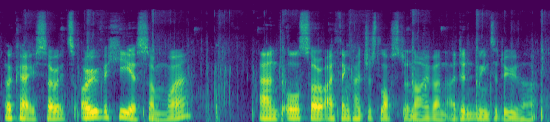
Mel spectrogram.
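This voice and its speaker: A man's voice: mid-range voice, brisk, a little hiss or hum. A man giving casual, rambling gameplay commentary, thinking aloud as he plays. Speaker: gaming video creator playing Minecraft.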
